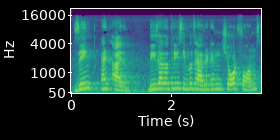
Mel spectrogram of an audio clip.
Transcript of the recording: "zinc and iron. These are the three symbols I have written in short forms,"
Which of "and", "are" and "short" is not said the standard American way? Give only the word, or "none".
none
